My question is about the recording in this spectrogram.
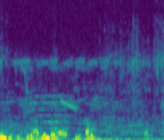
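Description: Faint talking voices, quiet and a little distant, with a thin high-pitched sound in the background.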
